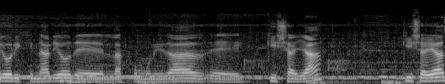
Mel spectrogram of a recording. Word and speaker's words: Quixaya: Quixaya significa en el idioma cachiquel maya, Quixia, que se pronuncia Quix, corazón, ya, que es agua.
